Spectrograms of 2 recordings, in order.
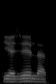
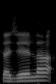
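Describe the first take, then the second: First: The word begins with a 'ty' cluster. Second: The word begins with a plain 't' sound. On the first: This is the standard, pure form. "શુદ્ધ ઉચ્ચાર ત્યજેલા થાય" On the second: This is the form used in the song. "આ ગીતમાં મેં તજેલા એવું word use કર્યો છે"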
